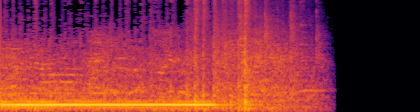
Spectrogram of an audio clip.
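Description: A guzheng, electric guitar and cajon trio ending a piece: one final note is held for about two seconds, then dies away with a last cajon hit, and the sound cuts off abruptly.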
